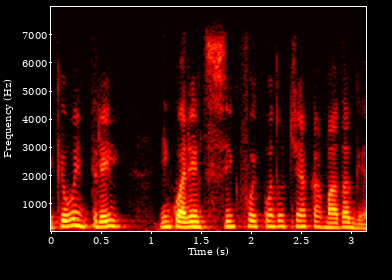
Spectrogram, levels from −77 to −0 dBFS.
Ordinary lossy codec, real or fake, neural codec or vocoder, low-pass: Opus, 32 kbps; real; none; 7.2 kHz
